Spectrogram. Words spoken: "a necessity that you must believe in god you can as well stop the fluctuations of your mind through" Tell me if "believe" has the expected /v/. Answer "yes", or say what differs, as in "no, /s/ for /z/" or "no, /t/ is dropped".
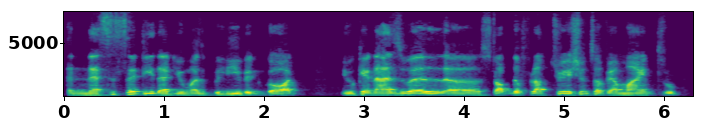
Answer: yes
